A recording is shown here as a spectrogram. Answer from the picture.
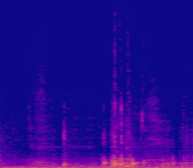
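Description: A few faint light knocks as a metal master cylinder bracket is set against a truck's steel firewall, over a low steady hum.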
